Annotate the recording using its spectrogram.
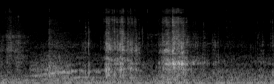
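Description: Ice cubes rattle and clink as they are poured into a plastic cup.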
